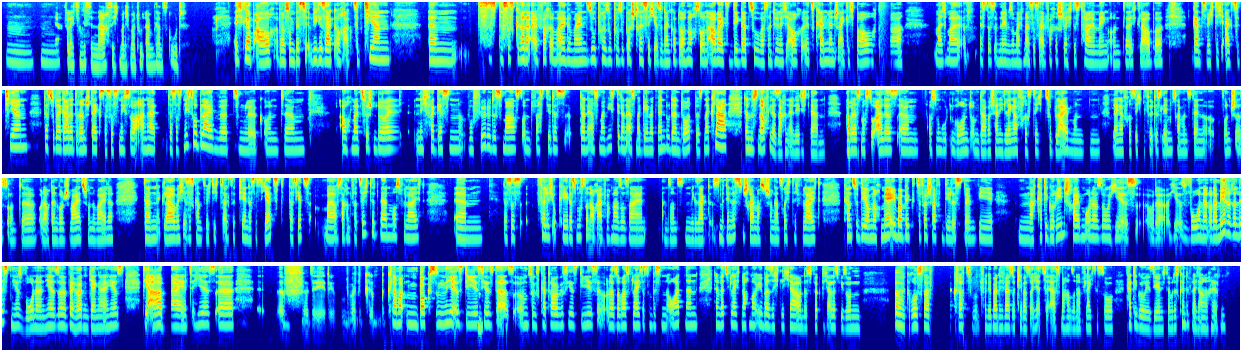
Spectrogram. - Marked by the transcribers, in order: static; distorted speech; "Arbeitsdig" said as "Arbeitsding"; unintelligible speech; other noise; unintelligible speech; other background noise; unintelligible speech
- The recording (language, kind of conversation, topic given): German, advice, Wie kann ich die tägliche Überforderung durch zu viele Entscheidungen in meinem Leben reduzieren?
